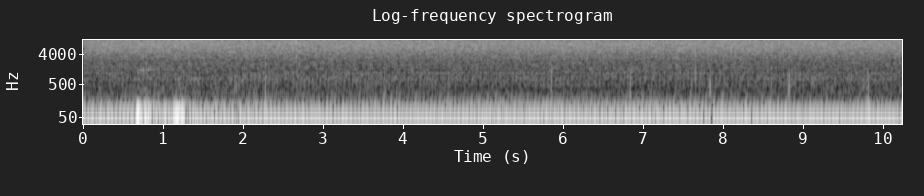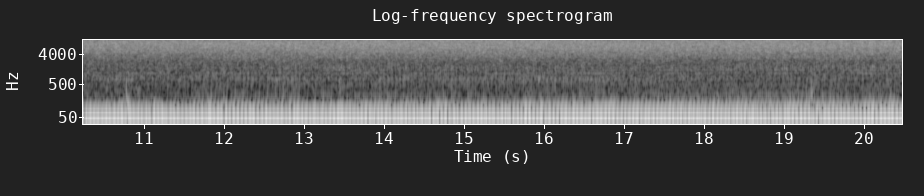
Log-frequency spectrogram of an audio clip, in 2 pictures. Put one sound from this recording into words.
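Equipment hums steadily in a small enclosed cabin.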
